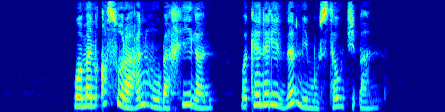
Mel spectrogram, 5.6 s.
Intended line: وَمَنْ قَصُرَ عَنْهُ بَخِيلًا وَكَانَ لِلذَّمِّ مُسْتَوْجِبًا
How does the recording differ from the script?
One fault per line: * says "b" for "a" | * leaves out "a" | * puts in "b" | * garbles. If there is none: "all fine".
all fine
